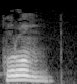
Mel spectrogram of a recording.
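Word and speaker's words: كرنب: اسمه كرومب، كرومب. طبعا لما تيجي تكتب كلمة كرومب كاف راء نون باء تبقى ايه كرومب، لكن لما اجي اقراها او انطقها بتقول ايه كرومب. فالكرومب ده اسمه ايه يا جماعة؟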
